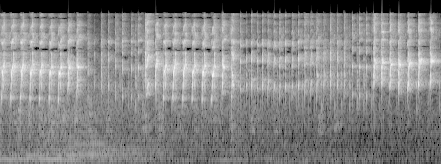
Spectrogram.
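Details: Lovebird ngotot, a long-duration masteran song: bursts of rapid, shrill chatter with a brief softer dip between them, the notes repeating almost three times a second.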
